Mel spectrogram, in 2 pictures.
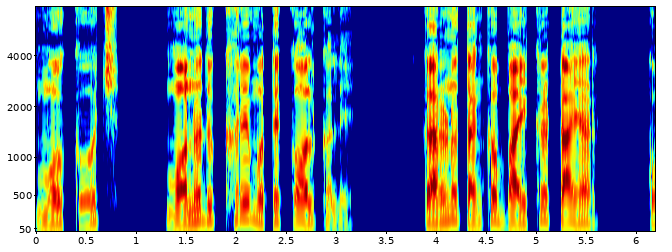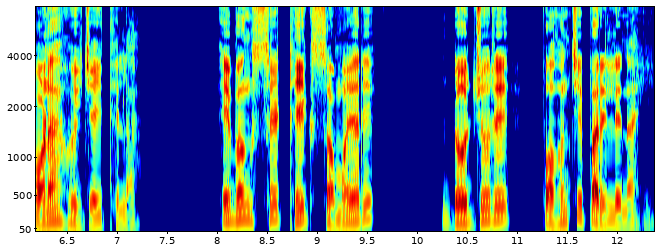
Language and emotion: Odia, sad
